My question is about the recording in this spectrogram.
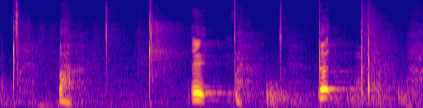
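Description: A man marking a dance rhythm with three short sung syllables, the last the loudest, with sharp clicks scattered between them.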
